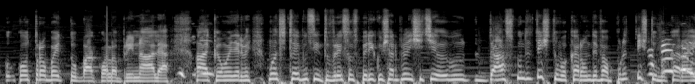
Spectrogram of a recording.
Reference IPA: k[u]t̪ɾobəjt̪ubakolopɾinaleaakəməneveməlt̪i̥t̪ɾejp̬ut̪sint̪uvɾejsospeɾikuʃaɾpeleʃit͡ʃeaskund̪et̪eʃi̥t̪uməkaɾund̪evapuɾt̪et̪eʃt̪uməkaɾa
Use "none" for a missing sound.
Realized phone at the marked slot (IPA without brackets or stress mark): o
